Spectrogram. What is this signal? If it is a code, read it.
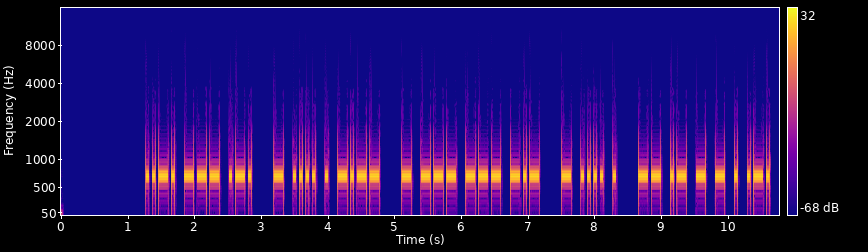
Morse code, heard as a keyed tone, about 25 wpm, 700 Hz. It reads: FOR THEY TOOK THE MATTER
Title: Sentences from Top 1400 Words 25wpm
